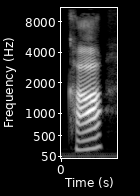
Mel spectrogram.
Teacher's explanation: और चौथा है ख कंठ महाप्राण अघोष है।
